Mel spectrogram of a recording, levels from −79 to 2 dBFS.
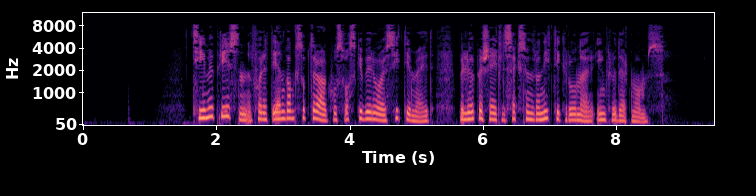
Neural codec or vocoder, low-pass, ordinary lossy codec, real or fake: none; 10.8 kHz; MP3, 32 kbps; real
